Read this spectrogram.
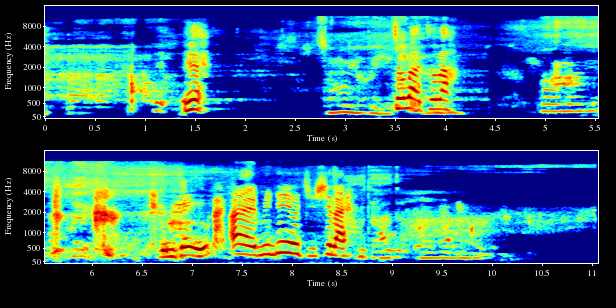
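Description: A young woman talks cheerfully close by.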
